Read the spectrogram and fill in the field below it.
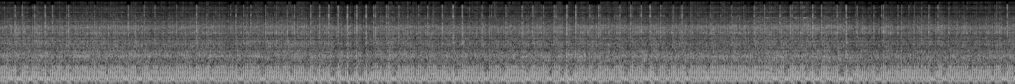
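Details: Stihl chainsaw (customer's MS 391 or MS170), dropped off because it would not start; refuelled with his own fuel, which had some dirt in it, then started outside at night. Loud, steady high buzz holding revs without dropouts; it starts and runs fine.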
